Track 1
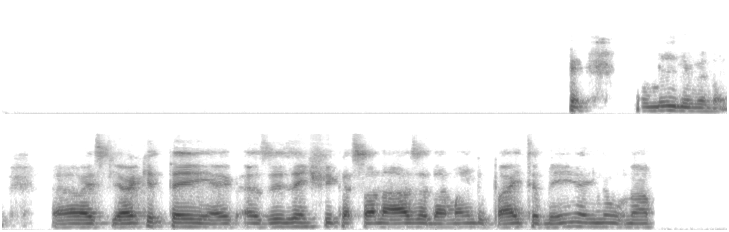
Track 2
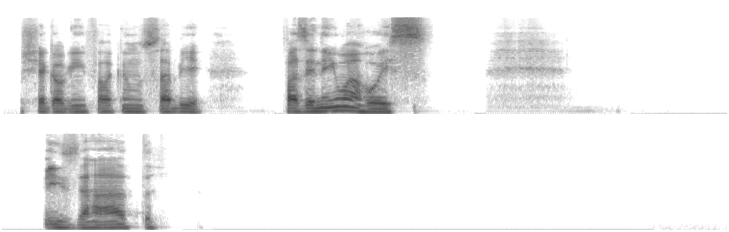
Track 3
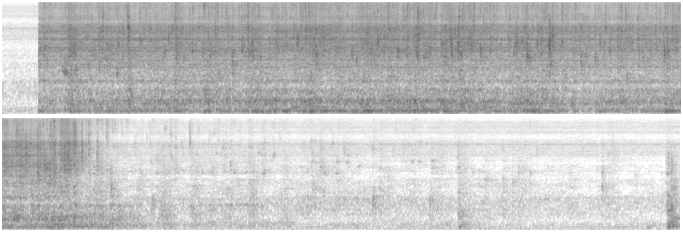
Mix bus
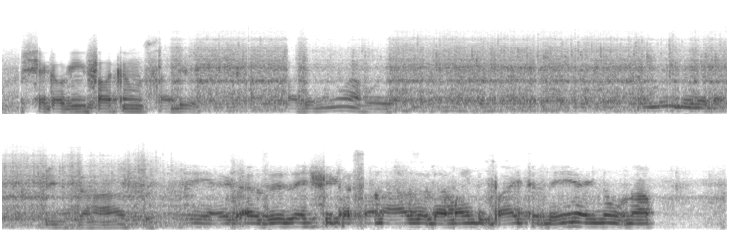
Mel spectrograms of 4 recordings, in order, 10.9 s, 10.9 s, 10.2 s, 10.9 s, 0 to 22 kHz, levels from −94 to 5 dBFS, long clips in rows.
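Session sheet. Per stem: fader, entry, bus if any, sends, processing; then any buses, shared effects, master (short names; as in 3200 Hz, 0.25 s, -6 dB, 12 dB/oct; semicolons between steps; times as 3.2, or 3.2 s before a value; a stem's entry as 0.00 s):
+1.0 dB, 0.00 s, no send, low-pass opened by the level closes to 1000 Hz, open at -23.5 dBFS; negative-ratio compressor -32 dBFS, ratio -0.5; auto duck -16 dB, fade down 0.45 s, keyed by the second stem
+1.0 dB, 0.00 s, no send, treble ducked by the level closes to 720 Hz, closed at -23.5 dBFS
+2.5 dB, 0.90 s, no send, dry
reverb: off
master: negative-ratio compressor -30 dBFS, ratio -0.5; speaker cabinet 230–2200 Hz, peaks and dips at 260 Hz +4 dB, 390 Hz +4 dB, 590 Hz +8 dB, 1200 Hz +9 dB, 1900 Hz +7 dB; backwards sustainer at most 57 dB/s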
